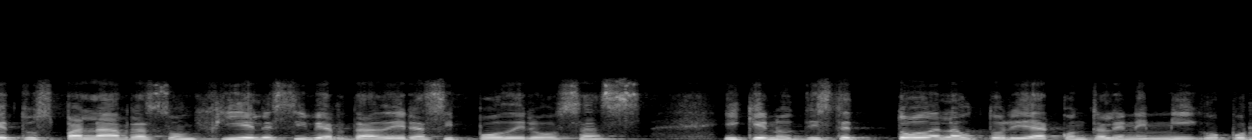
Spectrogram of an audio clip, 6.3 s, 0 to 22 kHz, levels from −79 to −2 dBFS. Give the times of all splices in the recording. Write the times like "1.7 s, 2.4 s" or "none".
none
